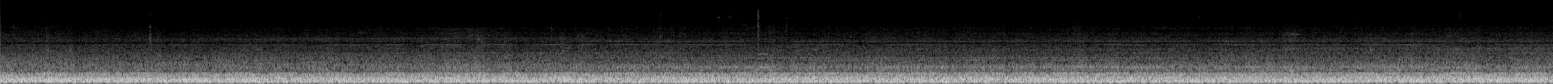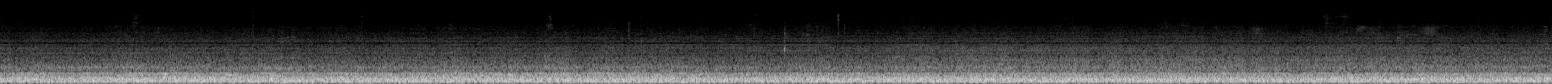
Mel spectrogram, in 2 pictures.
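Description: Steady low drone inside the cabin of an Airbus A319 climbing out after takeoff: engine and airflow noise heard from a seat by the wing.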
